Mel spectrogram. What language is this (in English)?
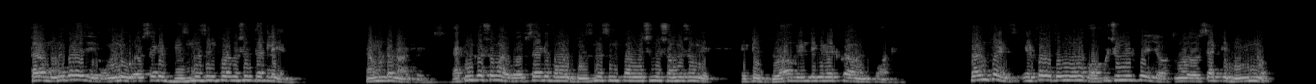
Bangla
